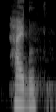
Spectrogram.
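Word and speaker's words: Hyden: name it is because Bigfoot is always heyen heyden yep all right hide and seek champion re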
